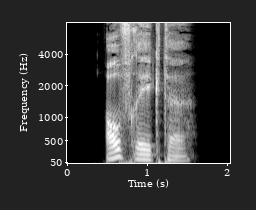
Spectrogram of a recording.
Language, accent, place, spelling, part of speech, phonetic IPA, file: German, Germany, Berlin, aufregte, verb, [ˈaʊ̯fˌʁeːktə], De-aufregte.ogg
- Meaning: inflection of aufregen: 1. first/third-person singular dependent preterite 2. first/third-person singular dependent subjunctive II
